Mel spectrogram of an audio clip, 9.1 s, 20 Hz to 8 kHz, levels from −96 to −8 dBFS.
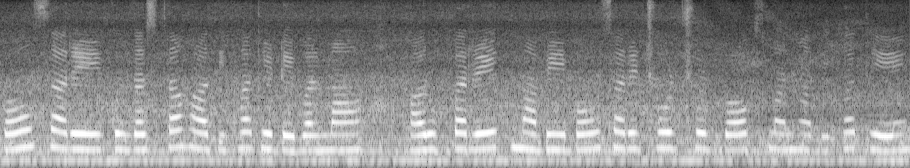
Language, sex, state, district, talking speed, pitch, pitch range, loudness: Hindi, female, Chhattisgarh, Raipur, 130 wpm, 250 Hz, 240-260 Hz, -14 LUFS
